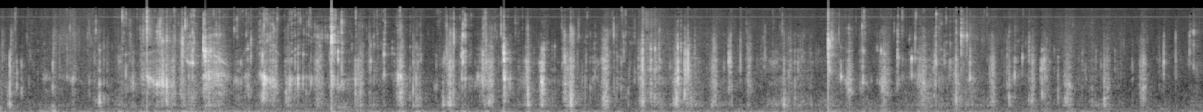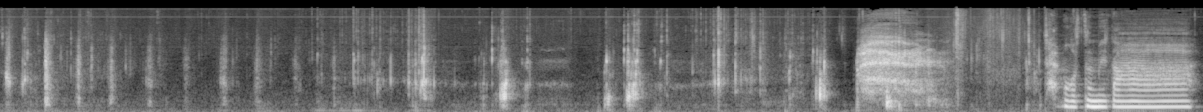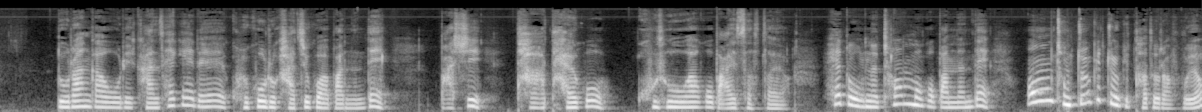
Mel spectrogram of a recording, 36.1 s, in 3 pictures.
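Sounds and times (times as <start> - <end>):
chewing with wet mouth smacks: 0.0 - 17.4, 18.0 - 20.5.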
